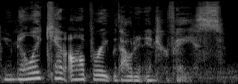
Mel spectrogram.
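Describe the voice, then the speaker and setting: A woman voicing a playful, caring young female AI companion with an expressive manner in a video game. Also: on the high side, brisk, very noisy, natural voice. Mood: gentle, consoling. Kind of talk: video game character acting.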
